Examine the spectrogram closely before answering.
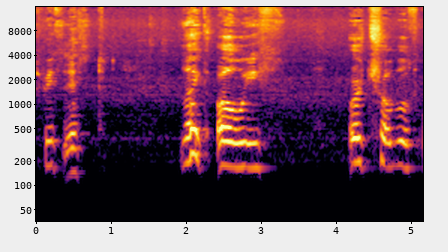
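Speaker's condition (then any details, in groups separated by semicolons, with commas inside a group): Athetoid cerebral palsy; speech, wheelchair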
